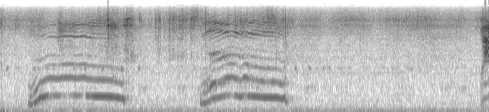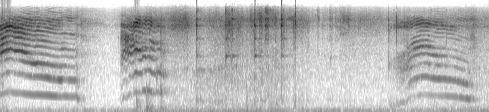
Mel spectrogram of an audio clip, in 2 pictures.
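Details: Pet cat making weird noises: a run of drawn-out, nasal meows, the first two level and sustained, then a higher sharper cry and a final wail, with a constant low mechanical hum from the camera underneath.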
